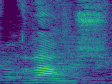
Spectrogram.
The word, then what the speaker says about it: Rausch: Yo estoy aquí platicando con el chef Jorge Rausch.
